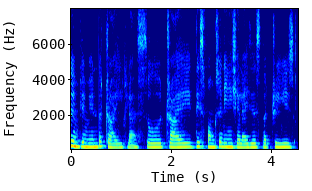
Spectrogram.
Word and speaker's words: trie: question is saying is a try pronounces try or prefix tree is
